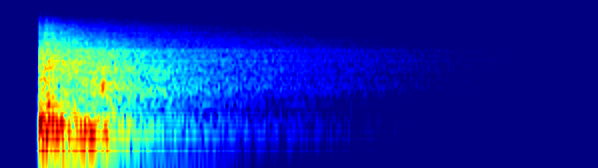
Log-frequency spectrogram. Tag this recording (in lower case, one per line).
explosion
